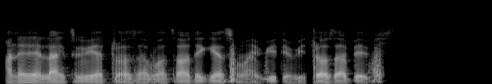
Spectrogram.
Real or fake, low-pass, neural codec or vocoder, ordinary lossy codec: real; 5.4 kHz; none; none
